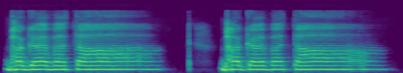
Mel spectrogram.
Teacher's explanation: Bha aspirate, long A at the end.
